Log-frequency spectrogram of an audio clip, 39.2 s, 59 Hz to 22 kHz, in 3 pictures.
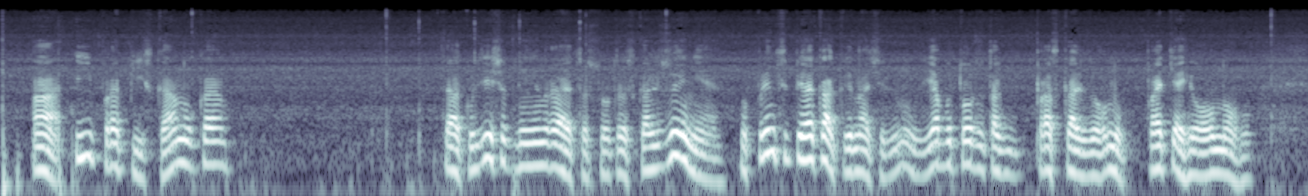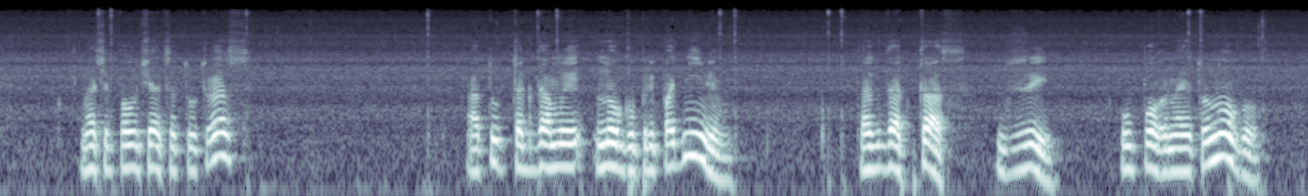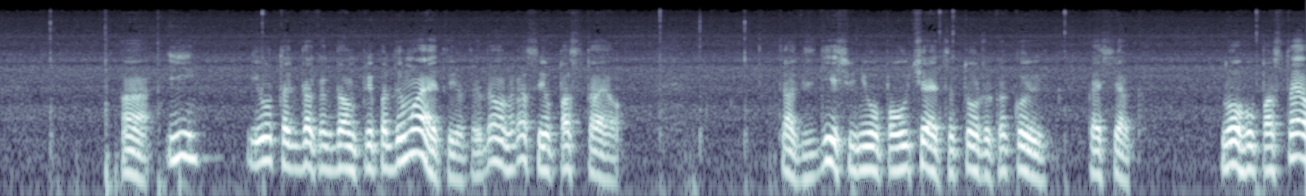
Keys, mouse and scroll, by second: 0.1 a, 0.6 i, 2.1-3.9 drag, 4.3 middle click, 5.2 shift+middle click, 6.7-12.8 drag, 14.1 click, 15.7-17.4 drag, 18.4 click, 19.4 g, 21.3 click, 22.1 g, 25.7-26.8 middle drag, 27.2 a, 27.8 i, 28.9-32.9 drag, 33.2 middle click, 35.7 click, 37.1-38.8 drag.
